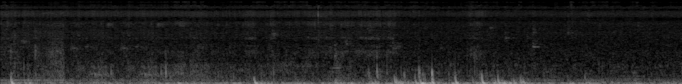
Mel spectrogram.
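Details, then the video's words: Leo, a Siberian cat, sleeping indoors after a long day and deep into a five-hour nap: low, rumbling snores and soft throaty pulses, quiet at first, then a denser run of short thuds near the end. "LOUD Snoring, Grunts"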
